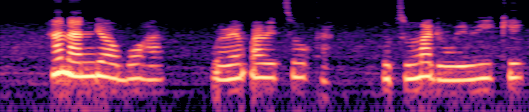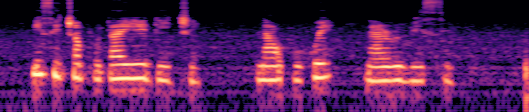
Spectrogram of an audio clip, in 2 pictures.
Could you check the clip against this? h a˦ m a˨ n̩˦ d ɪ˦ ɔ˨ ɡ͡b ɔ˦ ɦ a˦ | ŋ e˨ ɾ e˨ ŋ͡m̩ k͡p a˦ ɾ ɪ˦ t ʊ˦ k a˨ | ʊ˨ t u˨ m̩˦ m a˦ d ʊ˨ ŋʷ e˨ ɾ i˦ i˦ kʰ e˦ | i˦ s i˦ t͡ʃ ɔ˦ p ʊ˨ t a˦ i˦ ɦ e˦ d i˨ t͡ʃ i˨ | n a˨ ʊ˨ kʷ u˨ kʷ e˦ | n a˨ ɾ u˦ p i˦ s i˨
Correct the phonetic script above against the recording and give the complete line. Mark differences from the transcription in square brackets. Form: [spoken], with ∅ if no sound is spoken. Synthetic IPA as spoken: h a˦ [n] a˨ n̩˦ d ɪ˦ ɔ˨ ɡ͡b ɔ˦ ɦ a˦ | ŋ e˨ ɾ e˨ ŋ͡m̩ k͡p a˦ ɾ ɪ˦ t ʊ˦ k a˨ | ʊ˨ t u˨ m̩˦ m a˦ d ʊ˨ ŋʷ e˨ ɾ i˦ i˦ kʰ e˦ | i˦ s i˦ t͡ʃ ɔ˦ p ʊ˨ t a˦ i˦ ɦ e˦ d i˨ t͡ʃ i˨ | n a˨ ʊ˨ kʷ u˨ kʷ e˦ | n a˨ ɾ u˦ [b] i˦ s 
